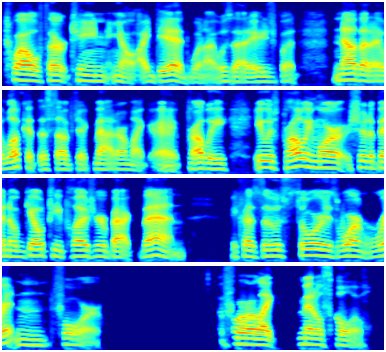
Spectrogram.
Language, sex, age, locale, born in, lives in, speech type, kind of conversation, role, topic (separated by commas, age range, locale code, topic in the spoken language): English, female, 45-49, en-US, United States, United States, conversation, unstructured, none, What guilty-pleasure entertainment do you secretly love and proudly defend?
